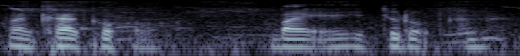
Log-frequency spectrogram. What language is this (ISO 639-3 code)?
sat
